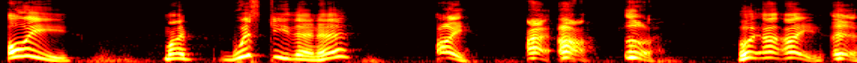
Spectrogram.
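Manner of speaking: Irish drinker with yelps and grunts; bad Irishman. Second audition as Bad Irishman, high botched Irish accent. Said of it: "I'm reading for the part of Bad Irishman".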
